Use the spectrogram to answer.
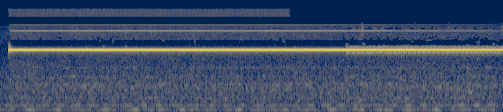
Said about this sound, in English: It does sound like Morse code.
